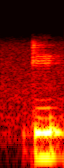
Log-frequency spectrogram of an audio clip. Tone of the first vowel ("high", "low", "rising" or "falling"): high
